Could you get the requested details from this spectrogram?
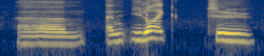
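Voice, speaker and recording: A man with an English accent, dark and mellow in tone, in a dry, close recording with no echo. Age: 60s. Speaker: retired fishing vlogger. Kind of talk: casual chat. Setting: outdoors. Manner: hesitant, fillers.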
